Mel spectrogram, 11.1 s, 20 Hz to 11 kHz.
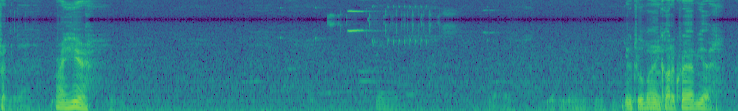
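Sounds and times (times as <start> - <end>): high bird chirps: 4.2 - 7.6
high bird whistle: 4.7 - 7.4.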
